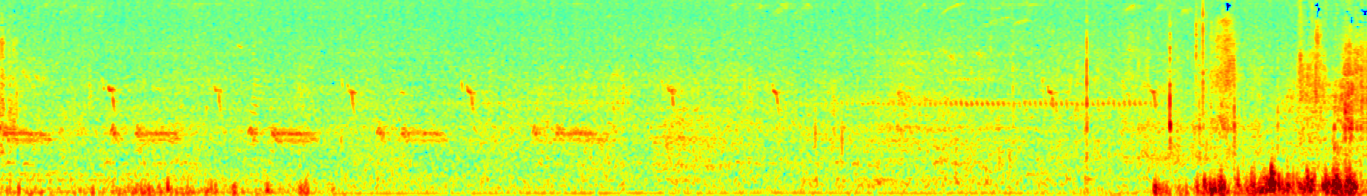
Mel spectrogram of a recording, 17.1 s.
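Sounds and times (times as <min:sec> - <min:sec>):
wind rumble on microphone: 0:00.0 - 0:04.3, 0:14.4 - 0:17.0
bird calling: 0:00.0 - 0:15.1.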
